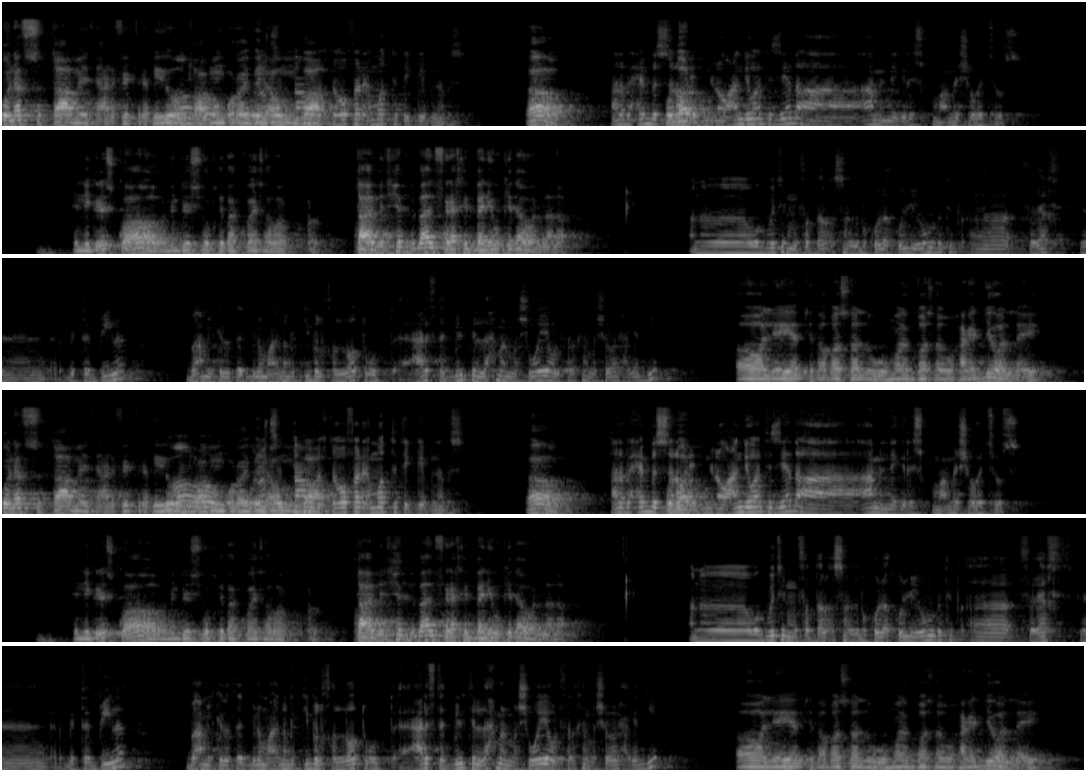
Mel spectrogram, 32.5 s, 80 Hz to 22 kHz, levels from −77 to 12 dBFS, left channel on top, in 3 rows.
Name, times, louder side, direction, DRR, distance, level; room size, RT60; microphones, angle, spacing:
voice 1, 0.0-3.2 5.2-5.6 6.6-7.0 11.5-14.0 14.4-16.5 29.0-32.1, left 2 dB, 20° left, 1.4 m, -30 dB
voice 2, 1.7-4.6 6.1-10.2 11.2-11.3 14.4-15.1 17.7-23.0 23.5-28.3, right 3 dB, 60° right, 1.1 m, -36 dB
28.5 x 14.0 x 9.9 m
head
